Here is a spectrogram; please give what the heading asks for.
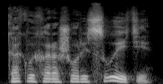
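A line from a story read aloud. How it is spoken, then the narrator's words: Breathless. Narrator (Russian): выдохнула Мирца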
